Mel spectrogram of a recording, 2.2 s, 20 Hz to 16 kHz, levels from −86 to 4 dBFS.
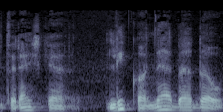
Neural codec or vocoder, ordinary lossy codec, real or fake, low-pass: none; MP3, 48 kbps; real; 14.4 kHz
